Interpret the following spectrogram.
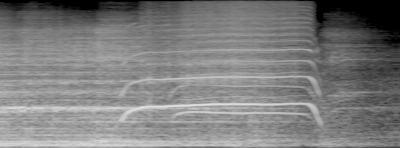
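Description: Live concert music: a female singer holds a long high note while other voices slide up and join it, then it all cuts off abruptly about three seconds in, leaving a short quiet lull.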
